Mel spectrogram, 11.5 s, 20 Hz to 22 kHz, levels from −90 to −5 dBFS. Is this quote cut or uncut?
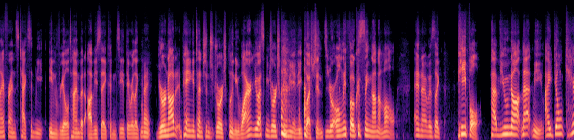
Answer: uncut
